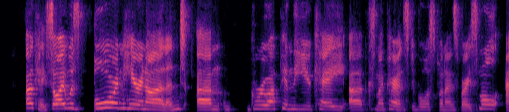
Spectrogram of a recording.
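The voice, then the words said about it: Mixed English and Irish accent. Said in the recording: “I have a lovely mongrel accent, which is kind of English, kind of Irish. No one can quite figure me out.”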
